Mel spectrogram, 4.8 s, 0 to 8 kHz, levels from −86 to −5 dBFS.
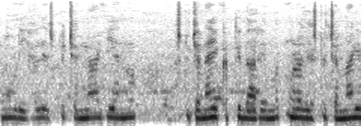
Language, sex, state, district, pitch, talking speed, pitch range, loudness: Kannada, male, Karnataka, Bijapur, 200 Hz, 135 wpm, 190-210 Hz, -21 LUFS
